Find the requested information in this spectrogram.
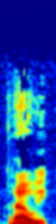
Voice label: "rawi" spring, Wamesa

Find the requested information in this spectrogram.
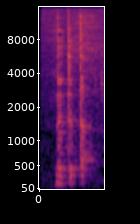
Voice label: "foot pie", chamacoco

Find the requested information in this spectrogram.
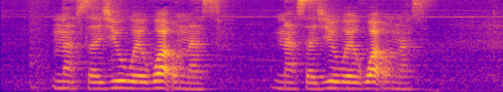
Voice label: "persona que habla paez", Nasa Yuwe

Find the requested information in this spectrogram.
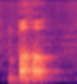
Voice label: Santali, head

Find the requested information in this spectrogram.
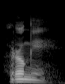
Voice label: "roqe", Apatani

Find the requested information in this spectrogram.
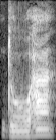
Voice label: "dùuha", Apatani

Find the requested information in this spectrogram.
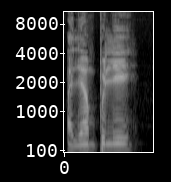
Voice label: "afañ pwfi", apatani

